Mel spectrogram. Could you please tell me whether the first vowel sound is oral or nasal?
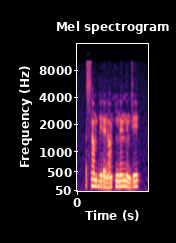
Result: nasal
